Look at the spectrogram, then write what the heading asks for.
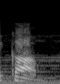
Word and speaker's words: calm: कितना काम नजर आता, CALM, उसमें एल साइलेंट होता है, ये ध्यान रखेंगे, काम, CALM में एल साइलेंट है, काम, जिस तरह से चार्म था उसी तरह से है, लेकिन यहाँ पर एल को साइलेंट रखना रहेगा।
